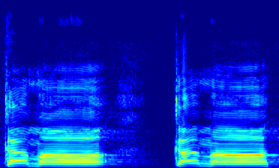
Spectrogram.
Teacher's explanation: कमा, मीम अलिफ ज़बर मा, ये भी अलिफ मद्दा है, मीम अलिफ ज़बर मा, अलिफ मद्दा बन गया, इसको एक अलिफ खींचना है। काफ का ज़बर नहीं खींचेंगे, कमा गलत हो जाए, पढ़ेंगे हम कमा कमा, काफ नहीं खींचा, काफ का ज़बर नहीं खींचा, मगर मीम अलिफ ज़बर मा हमने एक लंबा गया, कमा, क्या पढ़ा?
